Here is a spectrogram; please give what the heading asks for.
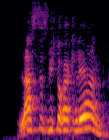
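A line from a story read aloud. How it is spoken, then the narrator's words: Called out. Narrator (German): rief Thury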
